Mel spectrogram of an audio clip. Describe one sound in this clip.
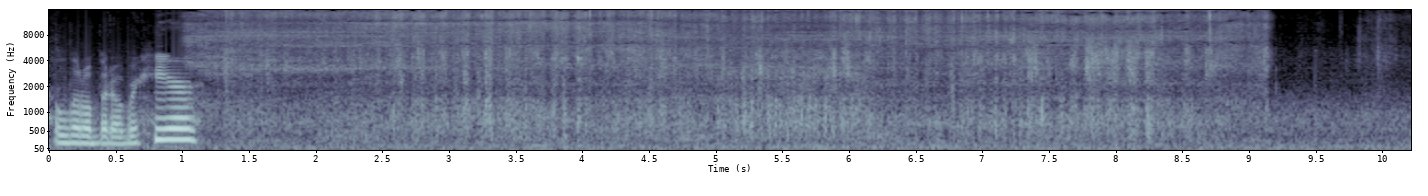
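A garden hose nozzle sprays water with a steady hiss.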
